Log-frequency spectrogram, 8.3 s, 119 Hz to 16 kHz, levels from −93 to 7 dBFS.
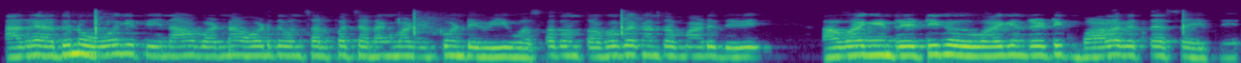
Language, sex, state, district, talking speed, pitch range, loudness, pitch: Kannada, female, Karnataka, Shimoga, 190 wpm, 205-225 Hz, -16 LUFS, 220 Hz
